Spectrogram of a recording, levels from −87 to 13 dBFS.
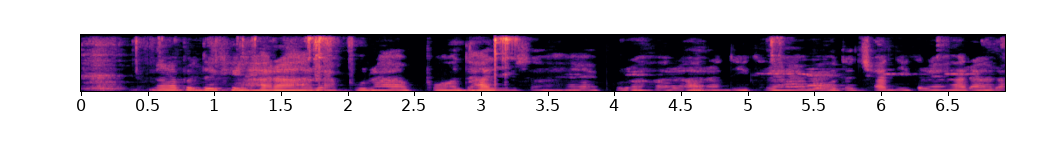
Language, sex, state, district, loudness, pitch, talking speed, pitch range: Hindi, female, Bihar, Araria, -22 LUFS, 245 Hz, 165 wpm, 240-260 Hz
